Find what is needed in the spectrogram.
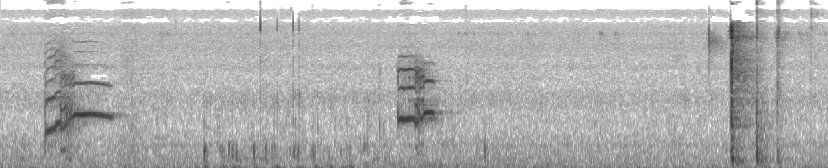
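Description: A very young kitten mewing twice, two short high calls about three seconds apart, the first rising in pitch and then holding steady. Shortly before the end there is a brief patch of soft clicking and rustling.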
